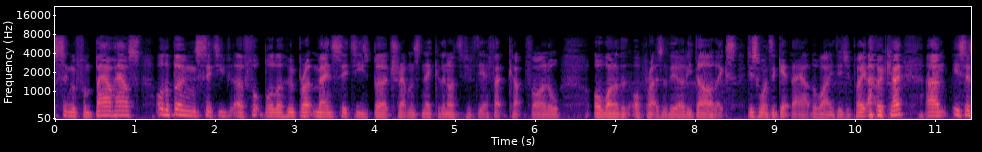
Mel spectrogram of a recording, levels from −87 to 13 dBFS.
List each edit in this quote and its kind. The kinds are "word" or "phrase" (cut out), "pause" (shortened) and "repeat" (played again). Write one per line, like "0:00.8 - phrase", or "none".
none

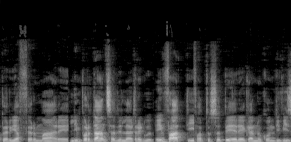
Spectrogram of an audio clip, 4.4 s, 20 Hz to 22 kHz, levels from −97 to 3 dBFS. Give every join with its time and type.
0:01.0 - word
0:02.0 - word
0:02.3 - word
0:02.9 - word

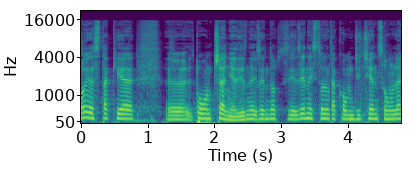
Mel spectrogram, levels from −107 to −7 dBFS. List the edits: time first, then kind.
0:01.7 - word
0:02.6 - word
0:03.7 - word

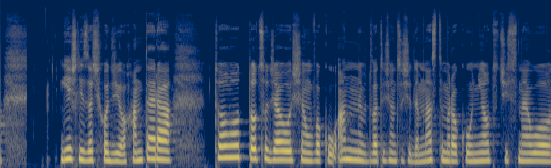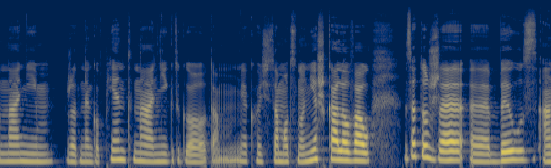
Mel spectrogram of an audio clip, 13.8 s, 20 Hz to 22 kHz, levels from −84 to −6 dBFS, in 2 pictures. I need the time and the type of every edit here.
none

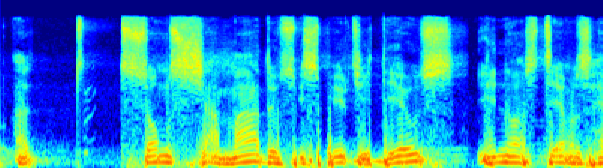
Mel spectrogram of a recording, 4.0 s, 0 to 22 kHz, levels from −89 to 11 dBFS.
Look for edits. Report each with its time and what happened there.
0:02.0 - word
0:02.3 - word
0:03.1 - pause

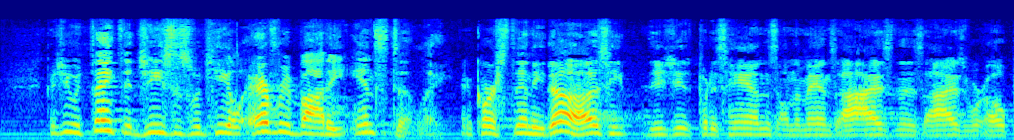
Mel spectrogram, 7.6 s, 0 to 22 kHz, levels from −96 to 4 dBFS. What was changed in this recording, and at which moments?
0:01.5 - word
0:03.4 - pause
0:04.8 - phrase

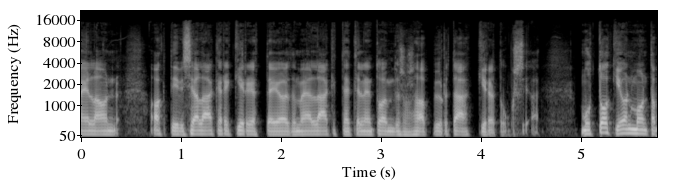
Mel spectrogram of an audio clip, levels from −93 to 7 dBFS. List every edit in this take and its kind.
none

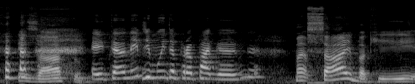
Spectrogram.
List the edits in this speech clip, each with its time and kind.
0:01.4 - word
0:03.1 - word

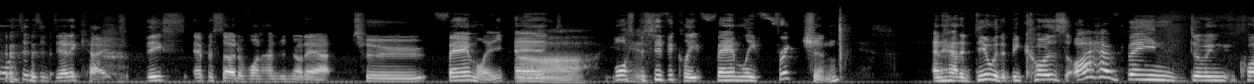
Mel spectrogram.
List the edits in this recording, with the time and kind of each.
0:08.5 - pause

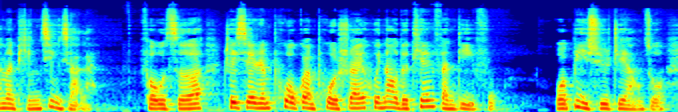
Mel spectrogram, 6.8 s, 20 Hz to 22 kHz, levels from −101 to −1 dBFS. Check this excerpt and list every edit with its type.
none

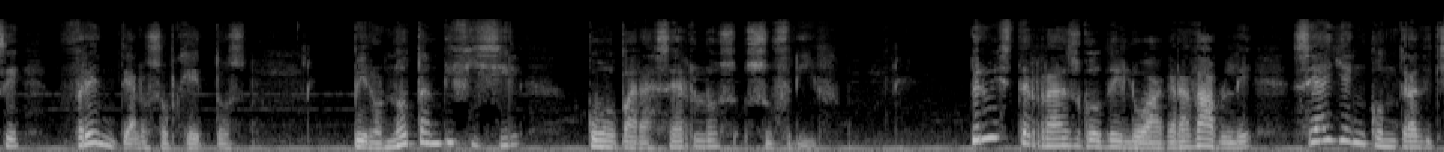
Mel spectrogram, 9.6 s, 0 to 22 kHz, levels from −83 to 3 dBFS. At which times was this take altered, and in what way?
none

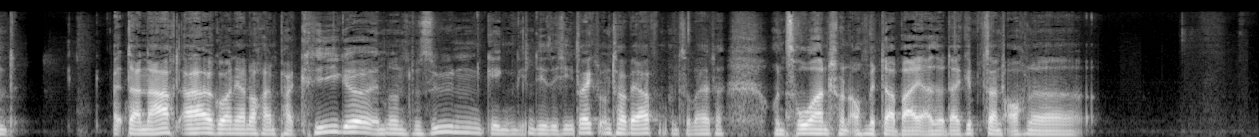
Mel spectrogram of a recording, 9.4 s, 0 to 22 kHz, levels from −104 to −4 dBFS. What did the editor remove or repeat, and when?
0:00.9 - word
0:01.3 - word
0:02.9 - word
0:03.9 - word
0:04.3 - word
0:05.0 - word
0:05.9 - word
0:07.5 - word

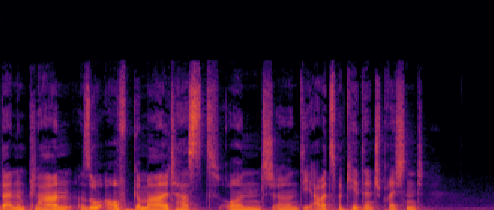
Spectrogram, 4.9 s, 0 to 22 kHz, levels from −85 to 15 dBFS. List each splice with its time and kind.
none

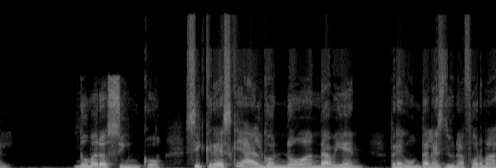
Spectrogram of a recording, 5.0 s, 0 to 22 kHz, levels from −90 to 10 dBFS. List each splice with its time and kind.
none

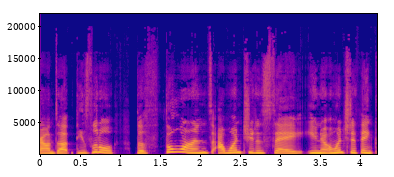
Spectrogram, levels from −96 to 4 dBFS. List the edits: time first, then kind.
none

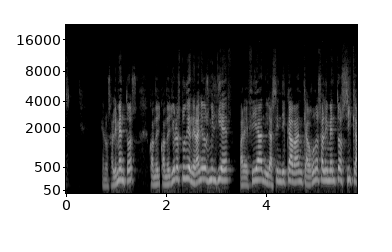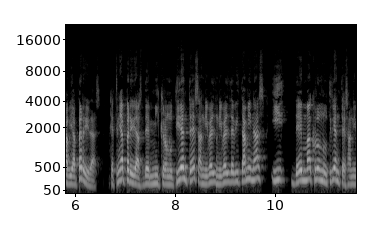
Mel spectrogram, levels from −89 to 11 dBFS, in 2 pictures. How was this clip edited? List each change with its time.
0:01.9 - repeat
0:03.4 - pause
0:04.2 - word
0:06.6 - pause
0:08.8 - repeat
0:09.8 - pause

